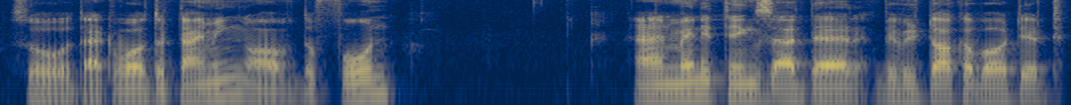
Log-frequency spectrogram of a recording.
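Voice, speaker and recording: Male tech reviewer, Indian accent, smooth clear voice, close dry sound, explanatory walkthrough delivery. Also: medium pitch, unhurried, a little mellow, no echo. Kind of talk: product review narration, unscripted walkthrough.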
